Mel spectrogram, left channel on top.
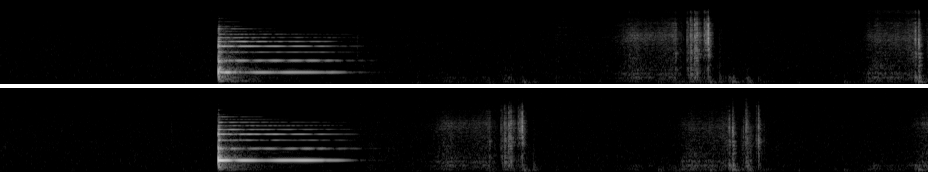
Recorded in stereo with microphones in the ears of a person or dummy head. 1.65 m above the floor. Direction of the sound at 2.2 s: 20° right (ahead or behind).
